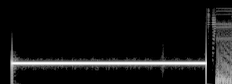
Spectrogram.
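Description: A single steady high beep, the test-pattern tone that goes with TV colour bars, starting just after the beginning and held at one pitch and level throughout.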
